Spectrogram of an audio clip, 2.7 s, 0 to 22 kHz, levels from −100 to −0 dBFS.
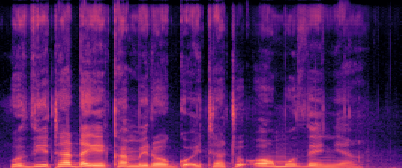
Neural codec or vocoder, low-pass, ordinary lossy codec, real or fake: vocoder, 44.1 kHz, 128 mel bands every 256 samples, BigVGAN v2; none; none; fake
